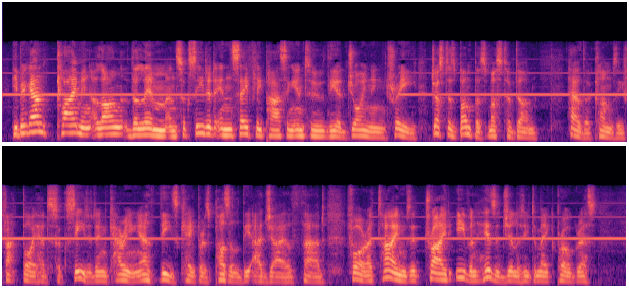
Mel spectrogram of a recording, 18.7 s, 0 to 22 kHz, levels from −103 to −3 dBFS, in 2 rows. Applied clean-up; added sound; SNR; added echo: none; Wind instrument, woodwind instrument; 13 dB; none.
